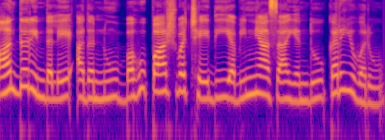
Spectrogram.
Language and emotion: Kannada, neutral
